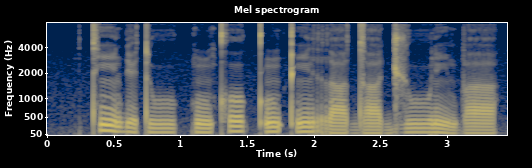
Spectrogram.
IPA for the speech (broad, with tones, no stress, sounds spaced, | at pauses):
tʰ ĩ˦˨ ɗ ɪ˨ t uː˨ k ũ˨ kʰ o˦ kʼ ũ˦ kʼ ĩ˦ r a˨ d a˨ d͡ʒ uː˦ ɾ ĩ˨ b a˦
